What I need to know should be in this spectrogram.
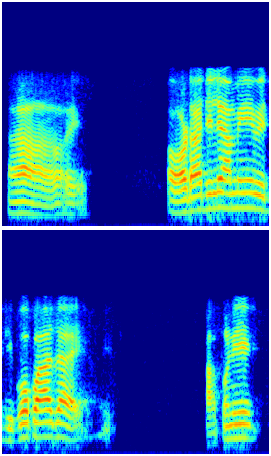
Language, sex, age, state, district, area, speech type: Assamese, male, 30-45, Assam, Nagaon, rural, conversation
